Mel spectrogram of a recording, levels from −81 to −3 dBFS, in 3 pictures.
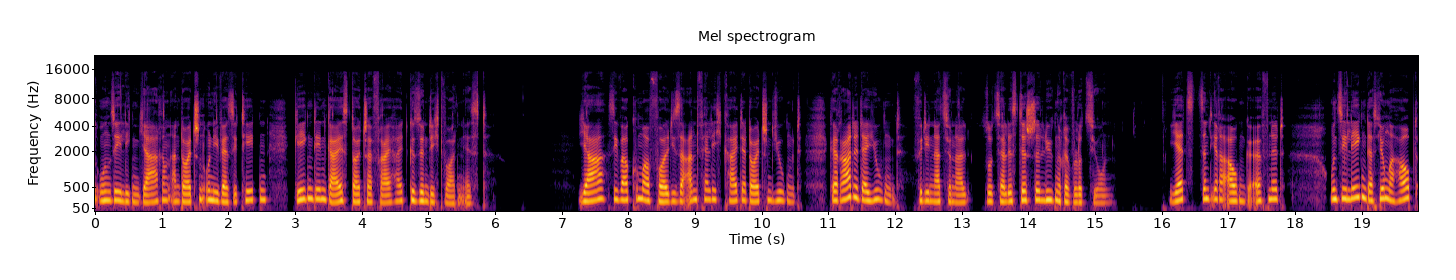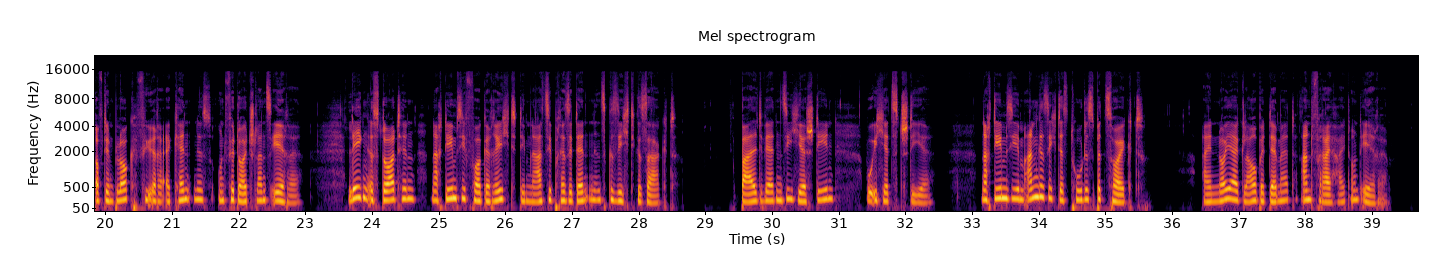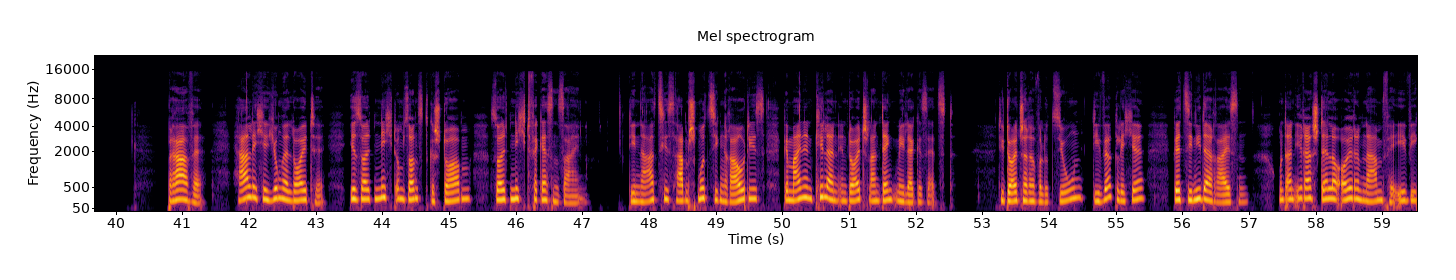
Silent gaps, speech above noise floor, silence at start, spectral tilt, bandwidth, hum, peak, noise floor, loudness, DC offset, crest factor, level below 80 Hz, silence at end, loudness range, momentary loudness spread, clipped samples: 6.29-6.34 s, 6.53-6.68 s, 15.90-15.95 s, 28.80-28.86 s, 32.49-32.59 s, 39.72-40.15 s, 52.71-52.78 s; 50 dB; 0 s; -5 dB/octave; 15.5 kHz; none; -2 dBFS; -69 dBFS; -19 LUFS; under 0.1%; 18 dB; -46 dBFS; 0 s; 3 LU; 11 LU; under 0.1%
